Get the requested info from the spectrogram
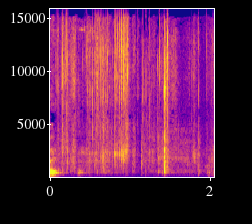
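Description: Crinkling and rustling of packaging being handled as a small parts box is unpacked, with a few sharp clicks, the loudest about one and a half seconds in.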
